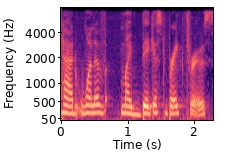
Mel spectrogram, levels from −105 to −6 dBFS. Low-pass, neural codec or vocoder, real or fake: 7.2 kHz; none; real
